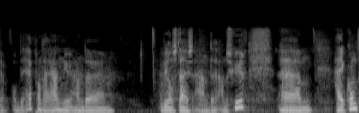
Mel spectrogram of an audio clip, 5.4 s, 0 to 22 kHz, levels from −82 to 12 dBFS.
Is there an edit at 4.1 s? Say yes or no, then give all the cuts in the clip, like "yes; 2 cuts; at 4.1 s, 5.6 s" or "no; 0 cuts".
no; 0 cuts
